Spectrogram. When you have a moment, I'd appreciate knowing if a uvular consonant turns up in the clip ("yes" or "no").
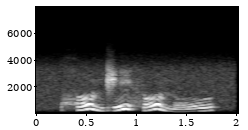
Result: yes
